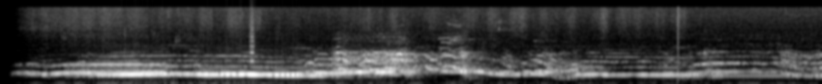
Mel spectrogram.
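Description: Gray wolves howling: long, wavering howls, with several voices overlapping in a chorus from about two and a half seconds in.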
